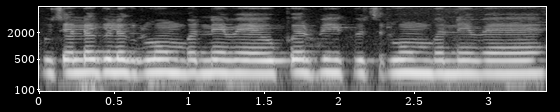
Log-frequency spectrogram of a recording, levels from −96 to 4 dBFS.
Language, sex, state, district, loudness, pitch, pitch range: Hindi, female, Rajasthan, Bikaner, -13 LUFS, 235 Hz, 235-245 Hz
